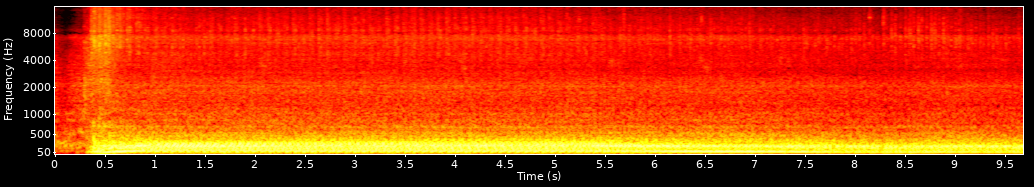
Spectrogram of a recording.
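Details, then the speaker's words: Sniper EFI fuel-injected engine, cold start: fires instantly to a steady raised fast idle that eases down slightly as the system finds its parameters; normal cold start. "It's idling down now that it's found its parameters for the monitor."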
